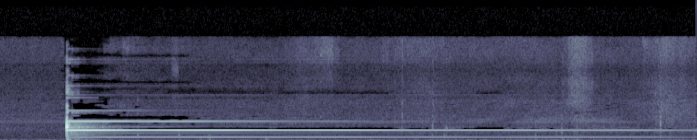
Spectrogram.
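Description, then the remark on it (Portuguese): A single meditation bell is struck once to end a formal meditation period, its clear metallic tone ringing out and slowly fading over several seconds amid quiet. “deslizando na expiração, eu vou convidar o sino a soar novamente, interrompendo o período formal de meditação.”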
